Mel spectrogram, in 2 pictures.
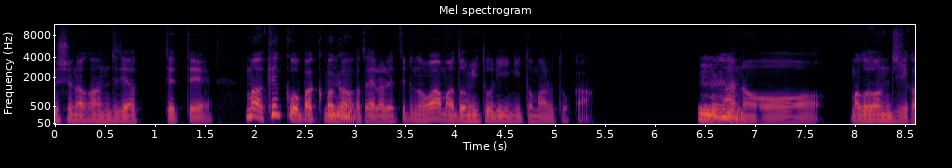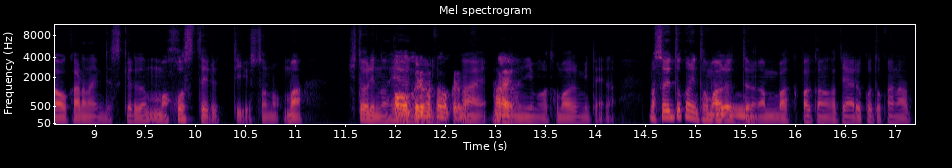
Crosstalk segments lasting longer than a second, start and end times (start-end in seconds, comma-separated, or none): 12.0-13.3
